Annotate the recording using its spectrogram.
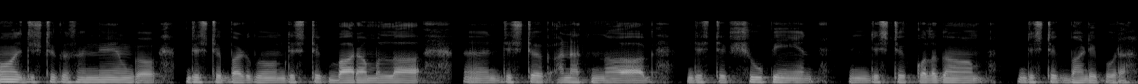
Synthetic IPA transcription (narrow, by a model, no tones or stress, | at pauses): pãːt͡ʃɖɪsʈikɐs̬ɐ̃neːmɡo | ɖɪsʈik̚bɐɽɡuːmɖɪsʈikbaːɾaːmulːaː | ɖɪsʈikɐnɐt̪ʰnaːɡɖɪsʈikʃuːpiːn | ɖɪsʈikːolɡaːm | ɖɪsʈikbãːɳɖiːpuːɾaː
